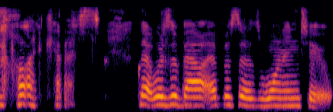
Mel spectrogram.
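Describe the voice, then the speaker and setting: A woman shouts at a fairly slow pace. The sound is dry and close, with no echo. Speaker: podcast co-host. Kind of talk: casual chat. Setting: in a car. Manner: soft-spoken; practically yelling into the mic.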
